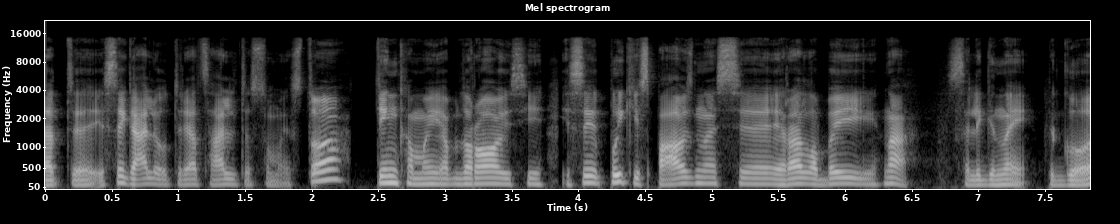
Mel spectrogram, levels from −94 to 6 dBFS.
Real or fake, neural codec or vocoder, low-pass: real; none; 14.4 kHz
